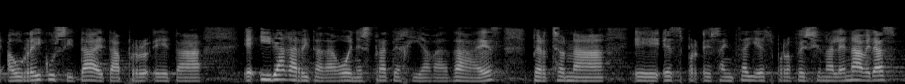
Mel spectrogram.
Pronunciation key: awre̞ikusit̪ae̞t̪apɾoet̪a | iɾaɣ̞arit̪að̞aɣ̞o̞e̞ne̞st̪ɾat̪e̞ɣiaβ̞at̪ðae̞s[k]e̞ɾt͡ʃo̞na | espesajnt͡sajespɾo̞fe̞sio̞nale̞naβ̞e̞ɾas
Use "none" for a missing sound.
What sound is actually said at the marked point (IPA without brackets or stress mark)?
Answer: p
